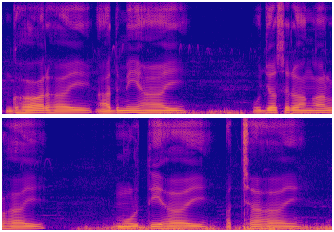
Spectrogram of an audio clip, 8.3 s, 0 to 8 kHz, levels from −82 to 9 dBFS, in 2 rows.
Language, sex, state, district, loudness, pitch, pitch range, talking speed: Bajjika, male, Bihar, Vaishali, -19 LUFS, 120 Hz, 115-125 Hz, 85 wpm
